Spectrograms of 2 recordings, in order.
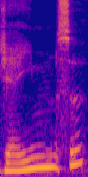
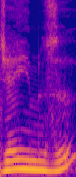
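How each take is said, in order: First: The name ends with an s sound. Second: The name ends with a z sound. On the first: "with a S on the end" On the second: "which is like with a Z on the end"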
